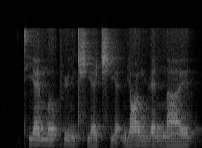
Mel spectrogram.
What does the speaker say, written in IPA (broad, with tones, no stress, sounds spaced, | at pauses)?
t̪ʰ j ɛ˥ m ɤ˥ pʰ y˥˩ n t͡ɕʰ j ɛ˧˥ t͡ɕʰ j ɛ̰˨˩ n̪ j ɑ˥ ʊ̯ m ɥ ɛ˥ n n̪ a˥ ɪ̯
